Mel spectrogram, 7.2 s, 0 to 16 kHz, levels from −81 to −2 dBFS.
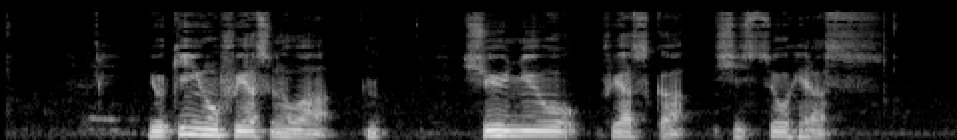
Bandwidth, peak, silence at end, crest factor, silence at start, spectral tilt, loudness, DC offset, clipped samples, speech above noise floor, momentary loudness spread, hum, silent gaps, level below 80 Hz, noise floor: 11.5 kHz; -4 dBFS; 0.8 s; 18 dB; 0.8 s; -6.5 dB/octave; -22 LUFS; under 0.1%; under 0.1%; 42 dB; 16 LU; none; none; -50 dBFS; -63 dBFS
